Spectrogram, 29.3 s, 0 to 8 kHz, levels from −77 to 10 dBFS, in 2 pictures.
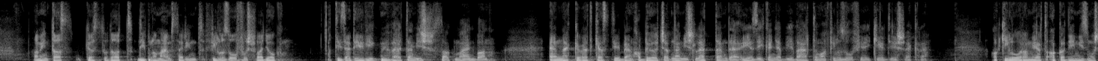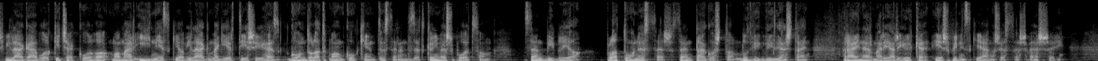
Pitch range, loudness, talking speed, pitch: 95-120 Hz, -20 LUFS, 120 wpm, 105 Hz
